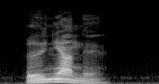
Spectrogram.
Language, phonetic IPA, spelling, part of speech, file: Polish, [ˈlʲɲãnɨ], lniany, adjective, Pl-lniany.ogg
